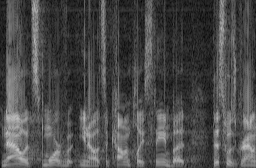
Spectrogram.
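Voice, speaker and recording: With an American accent, a man talks at a fairly high pitch in a bright, sharp tone. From Southern California. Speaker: sustainability activist, program founder. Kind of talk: guest lecture. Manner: animated.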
